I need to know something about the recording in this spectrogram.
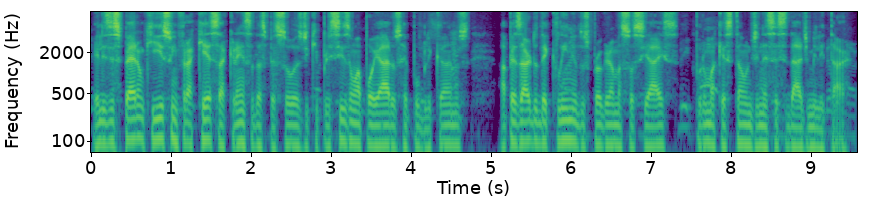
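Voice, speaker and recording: Low-voiced Brazilian man, translation voice-over. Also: steady tone, fairly quick, darkish tone. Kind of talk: dubbed interview translation.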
